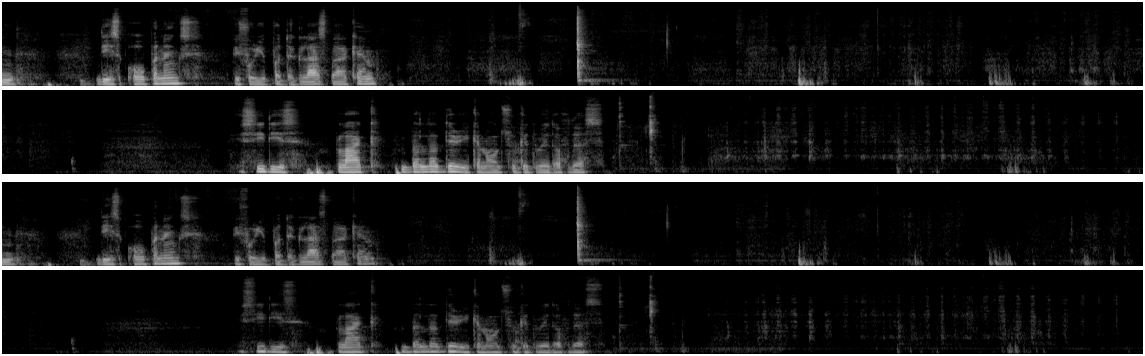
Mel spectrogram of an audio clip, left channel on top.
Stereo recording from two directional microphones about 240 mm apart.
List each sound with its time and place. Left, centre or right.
0.6 s speech: centre
6.6 s a sound: centre
13.7 s speech: left
17.5 s tick-tock: centre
